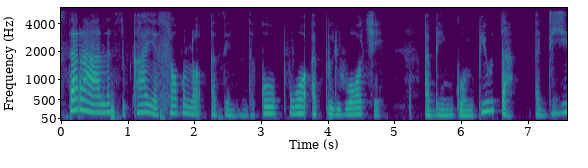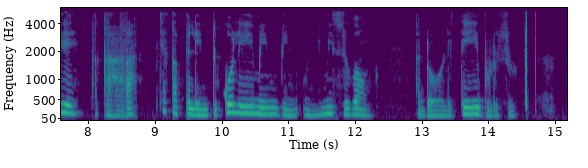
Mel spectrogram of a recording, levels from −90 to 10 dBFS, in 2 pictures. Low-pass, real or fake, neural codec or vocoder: 5.4 kHz; fake; vocoder, 44.1 kHz, 128 mel bands every 512 samples, BigVGAN v2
